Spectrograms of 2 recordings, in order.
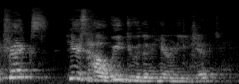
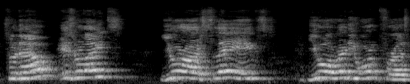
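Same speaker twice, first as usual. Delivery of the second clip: loud, raised-pitch royal order; commanding Pharaoh; 4 dB louder than usual. Acted. Pharaoh punishes the Israelite slaves, forceful command. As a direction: lay down the law as king.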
